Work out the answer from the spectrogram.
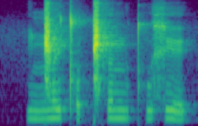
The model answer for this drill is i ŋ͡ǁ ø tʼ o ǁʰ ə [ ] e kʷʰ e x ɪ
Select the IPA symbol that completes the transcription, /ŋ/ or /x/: ŋ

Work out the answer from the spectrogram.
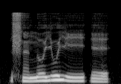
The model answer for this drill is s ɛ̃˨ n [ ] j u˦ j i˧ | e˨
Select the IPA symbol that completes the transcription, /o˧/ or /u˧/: o˧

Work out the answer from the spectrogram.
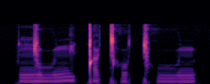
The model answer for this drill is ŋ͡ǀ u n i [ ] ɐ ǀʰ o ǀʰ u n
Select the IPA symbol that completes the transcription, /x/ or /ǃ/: ǃ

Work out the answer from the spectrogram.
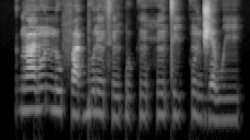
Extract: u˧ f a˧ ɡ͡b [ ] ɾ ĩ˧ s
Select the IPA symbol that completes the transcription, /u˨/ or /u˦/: u˦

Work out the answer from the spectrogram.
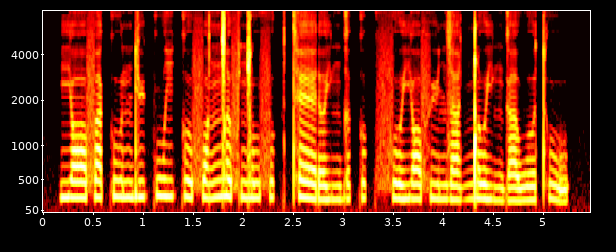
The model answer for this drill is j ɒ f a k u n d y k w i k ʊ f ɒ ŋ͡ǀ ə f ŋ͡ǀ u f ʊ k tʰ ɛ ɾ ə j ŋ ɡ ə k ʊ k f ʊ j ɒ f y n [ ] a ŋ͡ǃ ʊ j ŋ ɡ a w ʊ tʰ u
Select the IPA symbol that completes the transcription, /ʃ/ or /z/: z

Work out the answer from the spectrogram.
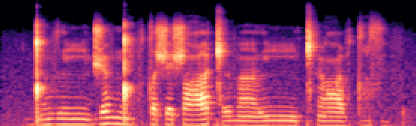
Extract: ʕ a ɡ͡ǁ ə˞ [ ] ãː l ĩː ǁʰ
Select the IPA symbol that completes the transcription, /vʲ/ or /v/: v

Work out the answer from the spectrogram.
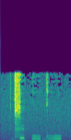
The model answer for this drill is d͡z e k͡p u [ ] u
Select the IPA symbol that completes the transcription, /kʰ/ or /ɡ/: ɡ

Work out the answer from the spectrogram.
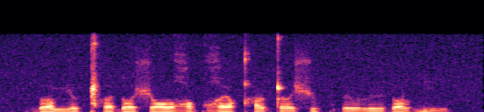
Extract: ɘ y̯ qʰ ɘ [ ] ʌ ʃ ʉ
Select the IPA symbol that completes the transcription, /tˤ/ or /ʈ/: ʈ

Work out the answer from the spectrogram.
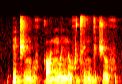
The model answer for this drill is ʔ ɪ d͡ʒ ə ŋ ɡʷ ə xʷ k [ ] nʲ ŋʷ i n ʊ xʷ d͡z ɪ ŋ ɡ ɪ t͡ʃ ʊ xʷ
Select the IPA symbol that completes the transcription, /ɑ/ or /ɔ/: ɔ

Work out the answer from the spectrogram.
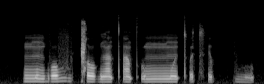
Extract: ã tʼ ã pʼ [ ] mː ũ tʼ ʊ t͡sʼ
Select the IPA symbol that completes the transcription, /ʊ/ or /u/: u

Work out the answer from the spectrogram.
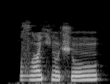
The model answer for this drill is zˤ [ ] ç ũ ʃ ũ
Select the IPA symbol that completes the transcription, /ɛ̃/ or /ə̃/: ə̃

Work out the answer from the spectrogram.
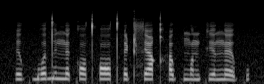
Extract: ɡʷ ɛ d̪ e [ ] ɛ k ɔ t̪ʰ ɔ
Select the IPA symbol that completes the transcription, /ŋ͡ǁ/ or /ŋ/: ŋ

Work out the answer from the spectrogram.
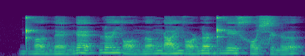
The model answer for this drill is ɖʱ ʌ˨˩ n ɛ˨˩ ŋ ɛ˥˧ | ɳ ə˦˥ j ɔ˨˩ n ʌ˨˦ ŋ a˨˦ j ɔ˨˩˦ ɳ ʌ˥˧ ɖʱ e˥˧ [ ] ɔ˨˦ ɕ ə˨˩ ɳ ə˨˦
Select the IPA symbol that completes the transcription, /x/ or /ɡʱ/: x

